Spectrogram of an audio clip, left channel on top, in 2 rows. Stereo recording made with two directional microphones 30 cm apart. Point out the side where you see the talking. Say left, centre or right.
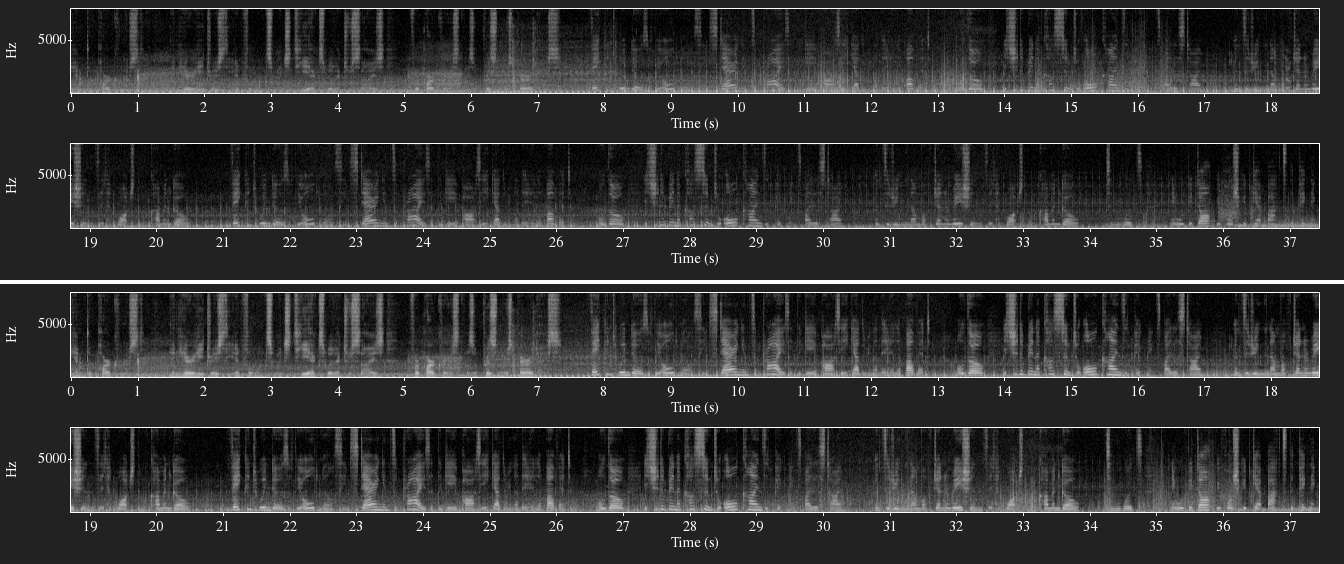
right.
